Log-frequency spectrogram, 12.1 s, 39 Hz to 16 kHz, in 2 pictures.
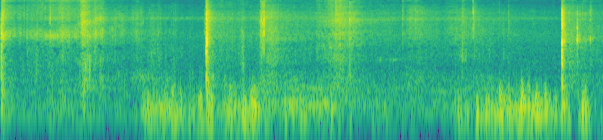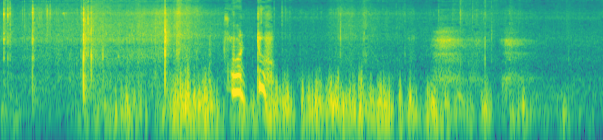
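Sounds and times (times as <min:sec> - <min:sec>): hand tool chopping into soil: 0:02.0 - 0:02.8, 0:05.6 - 0:08.2.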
